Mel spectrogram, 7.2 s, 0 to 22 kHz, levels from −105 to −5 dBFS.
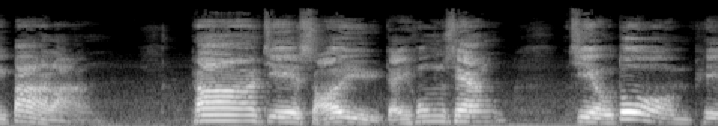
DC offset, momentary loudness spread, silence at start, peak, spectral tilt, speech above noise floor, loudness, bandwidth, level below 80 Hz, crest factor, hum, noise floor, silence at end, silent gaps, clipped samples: under 0.1%; 16 LU; 0 s; -2 dBFS; -5.5 dB/octave; 36 dB; -18 LUFS; 11.5 kHz; -54 dBFS; 18 dB; none; -54 dBFS; 0 s; none; under 0.1%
